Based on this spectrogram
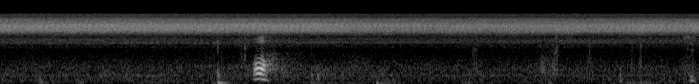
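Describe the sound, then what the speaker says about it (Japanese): Loud summer cicadas drone in a continuous high shrill buzz at an old castle site in Japan, steady throughout, with a brief short voice and a few faint footsteps beneath. "セミがうるせえ。"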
